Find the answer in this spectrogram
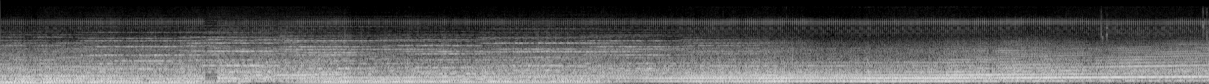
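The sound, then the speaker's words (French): A car engine hums steadily, its pitch shifting as the vehicle changes speed, as a car drives up to an apartment building and stops. No one speaks. “Il arrive devant l'immeuble où habite Harold. Il va arrêter sa voiture.”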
